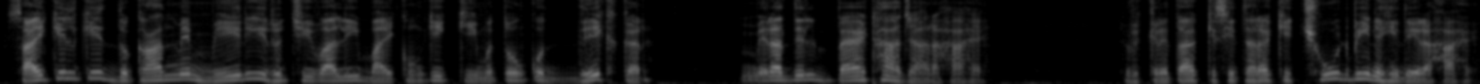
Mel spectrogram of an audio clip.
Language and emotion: Hindi, sad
